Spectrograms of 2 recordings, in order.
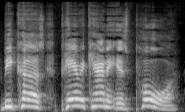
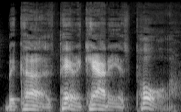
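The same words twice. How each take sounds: First: It is said in the speaker's normal voice. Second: It is said in a put-on imitating voice.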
